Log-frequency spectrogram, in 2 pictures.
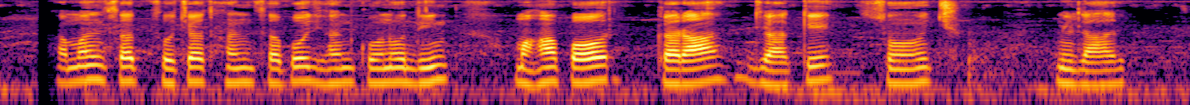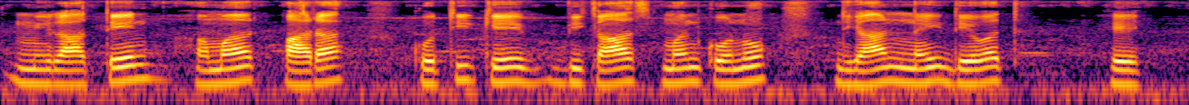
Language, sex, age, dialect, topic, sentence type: Chhattisgarhi, male, 18-24, Western/Budati/Khatahi, banking, statement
